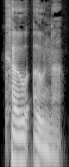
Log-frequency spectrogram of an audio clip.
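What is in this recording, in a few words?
"co owner", English, British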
